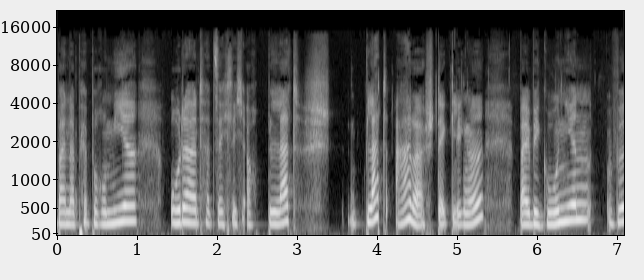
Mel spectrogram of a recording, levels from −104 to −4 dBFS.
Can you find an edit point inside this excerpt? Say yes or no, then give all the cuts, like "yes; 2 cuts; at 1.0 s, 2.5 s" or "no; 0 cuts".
no; 0 cuts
